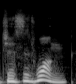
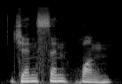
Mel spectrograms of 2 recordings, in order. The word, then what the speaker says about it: Jensen Huang: Maralago with um the CEO of of Nvidia Jensen Wong. Jensen Huang. Sorry, it's a bit hard to pronounce for a westerner.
